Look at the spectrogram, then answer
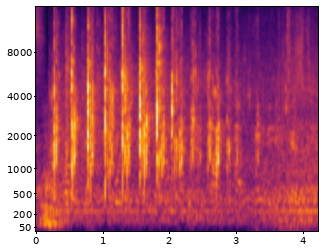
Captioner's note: applause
